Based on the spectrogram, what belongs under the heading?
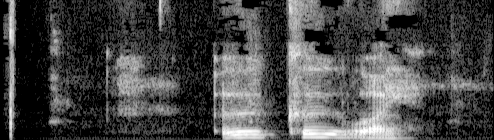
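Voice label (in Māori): "ukuwai", Māori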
